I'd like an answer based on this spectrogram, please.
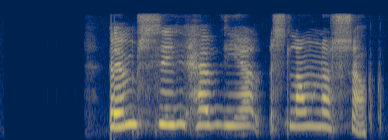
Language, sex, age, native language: Icelandic, female, 10, Icelandic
